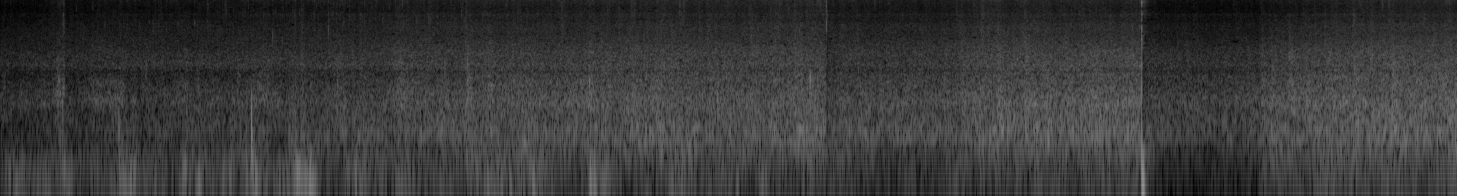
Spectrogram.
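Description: Heavy rain pouring down steadily, growing louder over the first several seconds, with one sharp click about eleven seconds in.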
